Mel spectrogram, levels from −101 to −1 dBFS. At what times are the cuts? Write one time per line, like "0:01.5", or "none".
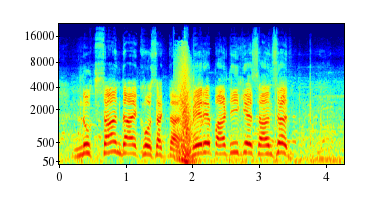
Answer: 0:01.9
